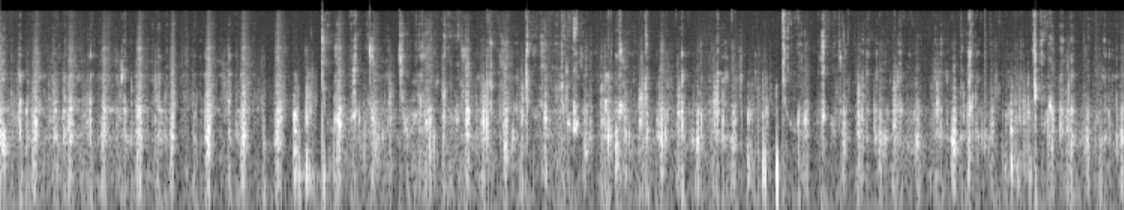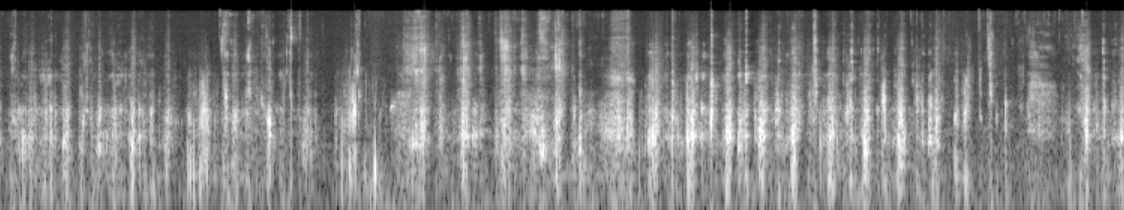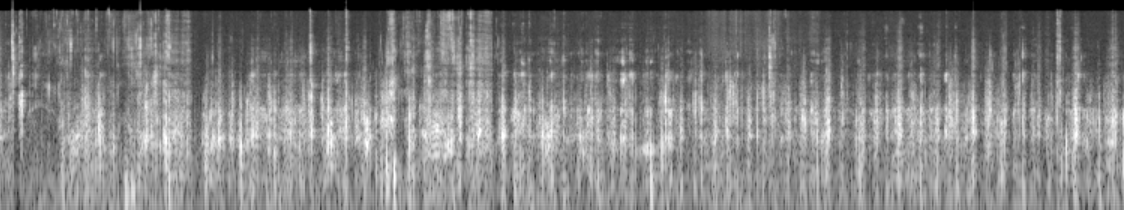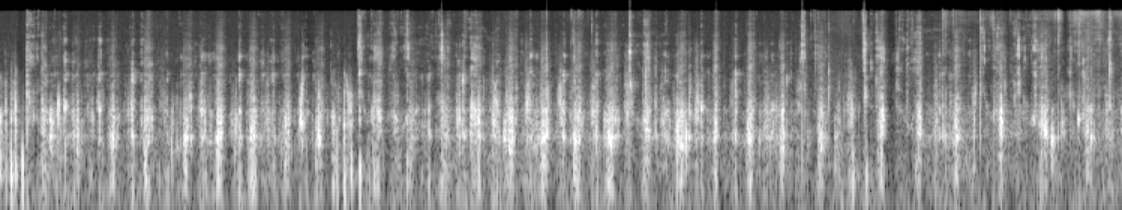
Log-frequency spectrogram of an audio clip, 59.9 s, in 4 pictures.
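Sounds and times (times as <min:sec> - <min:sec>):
crunching and wet chewing: 0:00.0 - 0:59.9.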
